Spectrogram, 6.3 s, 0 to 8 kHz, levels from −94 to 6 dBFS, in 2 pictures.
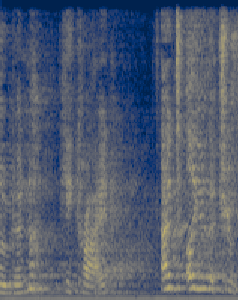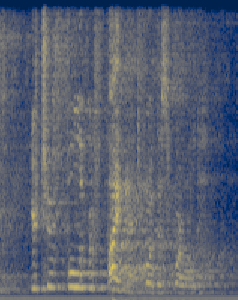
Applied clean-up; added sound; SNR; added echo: none; none; none; reverberation time 2.5 s.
